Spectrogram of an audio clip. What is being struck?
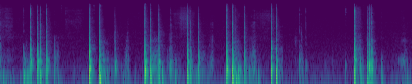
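Paperboard candy box.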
